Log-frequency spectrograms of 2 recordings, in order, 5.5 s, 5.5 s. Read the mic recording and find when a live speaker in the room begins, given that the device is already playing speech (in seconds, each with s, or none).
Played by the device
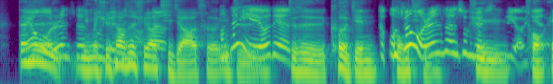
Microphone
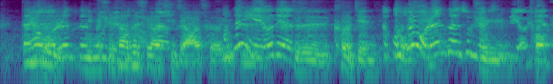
none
